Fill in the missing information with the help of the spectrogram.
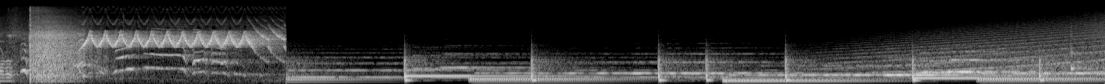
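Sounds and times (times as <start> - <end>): voices: 0.0 - 2.9
warbling electronic alarm tone: 0.8 - 2.9
calm synthesizer music: 1.3 - 11.0.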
